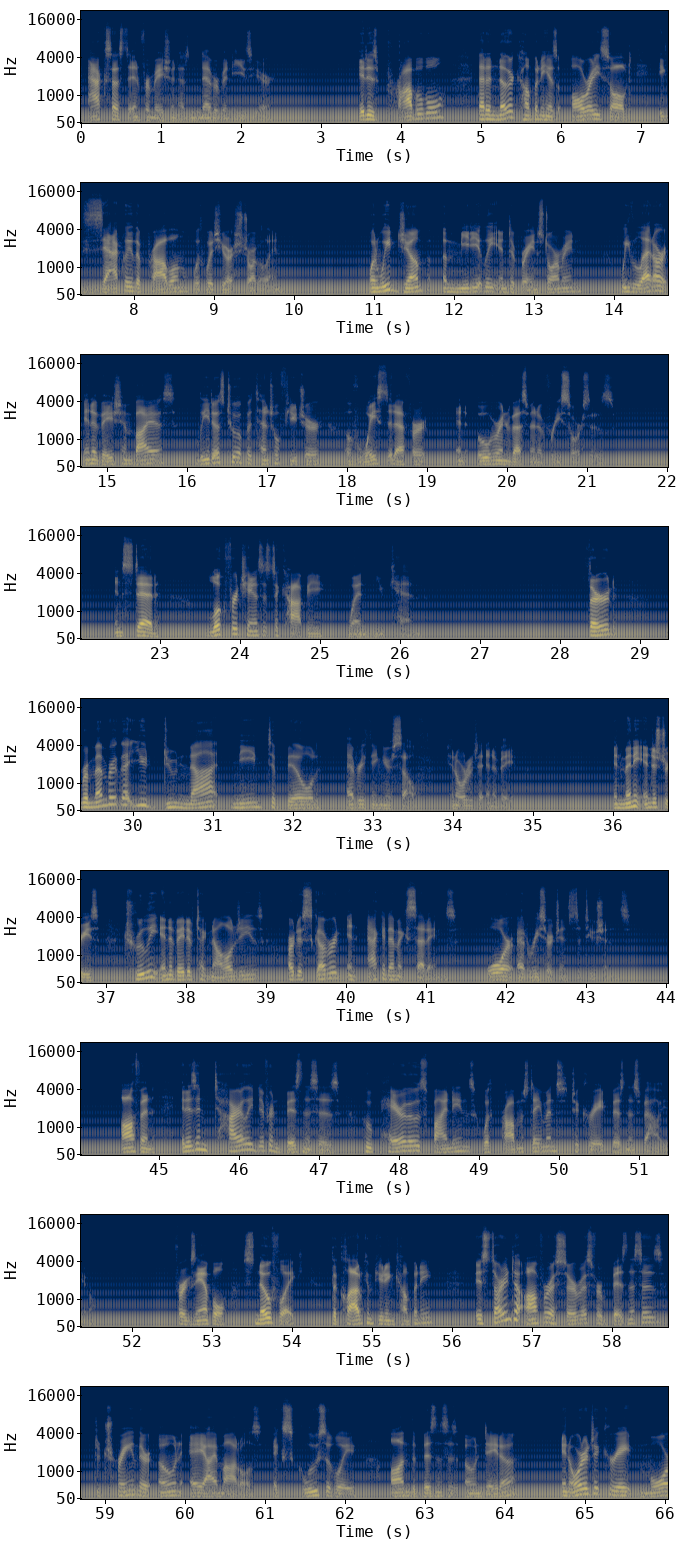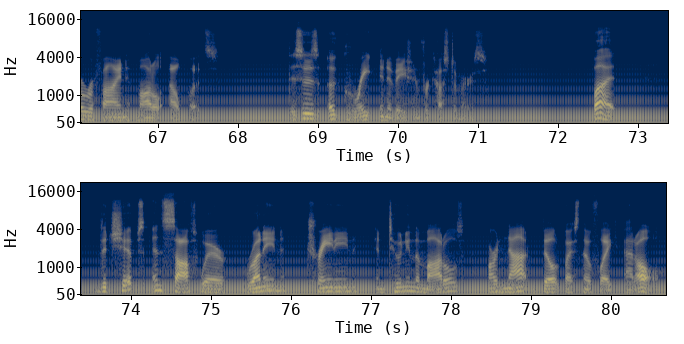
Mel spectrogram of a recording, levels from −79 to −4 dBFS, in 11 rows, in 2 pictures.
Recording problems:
electrical hum; noticeable; throughout; 50 Hz, 10 dB below the speech

